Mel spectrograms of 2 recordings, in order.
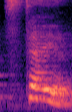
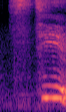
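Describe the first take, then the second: First: "stair" with an AY glide, STAY-er; "stair" with AY in place of EE; mispronounced steer. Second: "steer" with a long EE glide, STEE-er; "steer" drawn out from EE to schwa; correct steer. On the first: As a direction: say "stair" as the wrong reading, STAY-er. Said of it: "وليس stair". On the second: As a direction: say "steer" rhyming with "beer". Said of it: "نقول steer وليس stair". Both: Shown as a demonstration.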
